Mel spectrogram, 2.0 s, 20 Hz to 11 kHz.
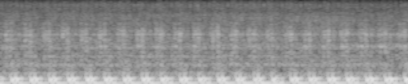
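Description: A 2018 Kawasaki Ninja 400 with about 14,000 km idles up close, a loud, even engine pulse with a rapid regular throb and light mechanical clatter, heard alone.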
